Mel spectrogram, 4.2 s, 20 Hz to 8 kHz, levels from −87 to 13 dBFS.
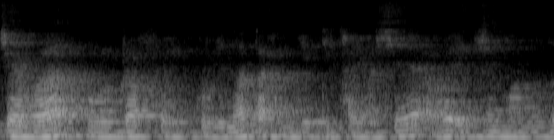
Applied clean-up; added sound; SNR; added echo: none; none; none; reverberation time 1.0 s.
